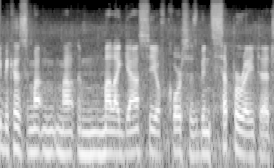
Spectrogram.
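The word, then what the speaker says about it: Malagasy: Like um Malagasi is spelled Malagasi, but they call it Malagas. Oh, they drop the Y, but sometimes they pronounce the Y. And you know, and a lot of them used the French one, Malagos.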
